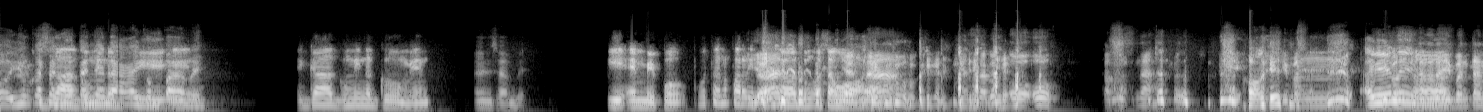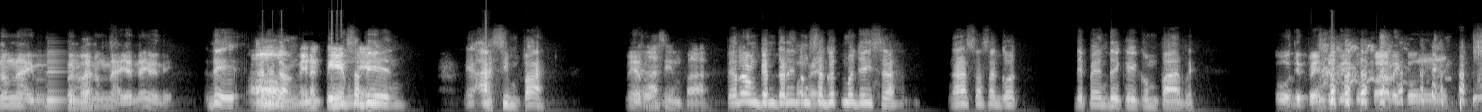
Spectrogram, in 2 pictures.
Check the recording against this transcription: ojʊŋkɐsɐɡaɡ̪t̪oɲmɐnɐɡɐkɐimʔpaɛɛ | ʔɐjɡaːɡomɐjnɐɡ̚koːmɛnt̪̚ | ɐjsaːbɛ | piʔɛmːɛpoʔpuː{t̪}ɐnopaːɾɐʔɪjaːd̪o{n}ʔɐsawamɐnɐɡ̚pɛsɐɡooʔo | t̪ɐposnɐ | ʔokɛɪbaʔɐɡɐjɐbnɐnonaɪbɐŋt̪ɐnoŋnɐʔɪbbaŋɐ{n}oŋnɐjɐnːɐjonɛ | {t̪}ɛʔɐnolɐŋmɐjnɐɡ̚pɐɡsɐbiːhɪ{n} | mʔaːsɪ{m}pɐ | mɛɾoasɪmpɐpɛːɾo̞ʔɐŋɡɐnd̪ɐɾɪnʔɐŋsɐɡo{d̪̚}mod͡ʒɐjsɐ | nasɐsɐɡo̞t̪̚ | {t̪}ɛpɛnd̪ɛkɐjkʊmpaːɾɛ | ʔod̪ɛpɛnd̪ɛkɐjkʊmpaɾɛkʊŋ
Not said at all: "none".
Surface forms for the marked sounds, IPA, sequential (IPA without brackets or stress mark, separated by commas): t̪, ŋ, n, d̪, n, m, t̪̚, d̪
